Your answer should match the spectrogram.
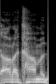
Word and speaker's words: Atakama: And Atacama is spelled A-T-A-K-A-M-A. We're named after the Atacama Desert in Chile, which is spelled with a C. But we spell our name with a K.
